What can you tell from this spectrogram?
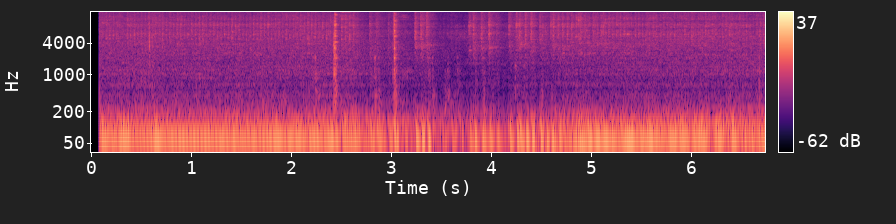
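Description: Older petrol engine idling low and uneven, the beat wavering and dipping mid-clip; rough, unsteady idle, cause not pinned down. Cause suspected, not confirmed.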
